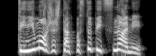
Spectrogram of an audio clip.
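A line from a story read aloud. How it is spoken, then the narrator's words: Frantic shouting. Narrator (Russian): кричала Ева, окончательно растеряв весь свой лоск светской львицы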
